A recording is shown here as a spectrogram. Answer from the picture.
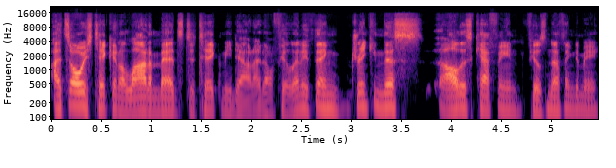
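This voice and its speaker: Fairly quick and fairly high-pitched, a man with an American accent has a plain, everyday voice and ordinary pitch variation. The recording is very clean, with a silent background and a dry, close sound with no echo. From US South. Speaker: podcast host. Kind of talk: casual chat.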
